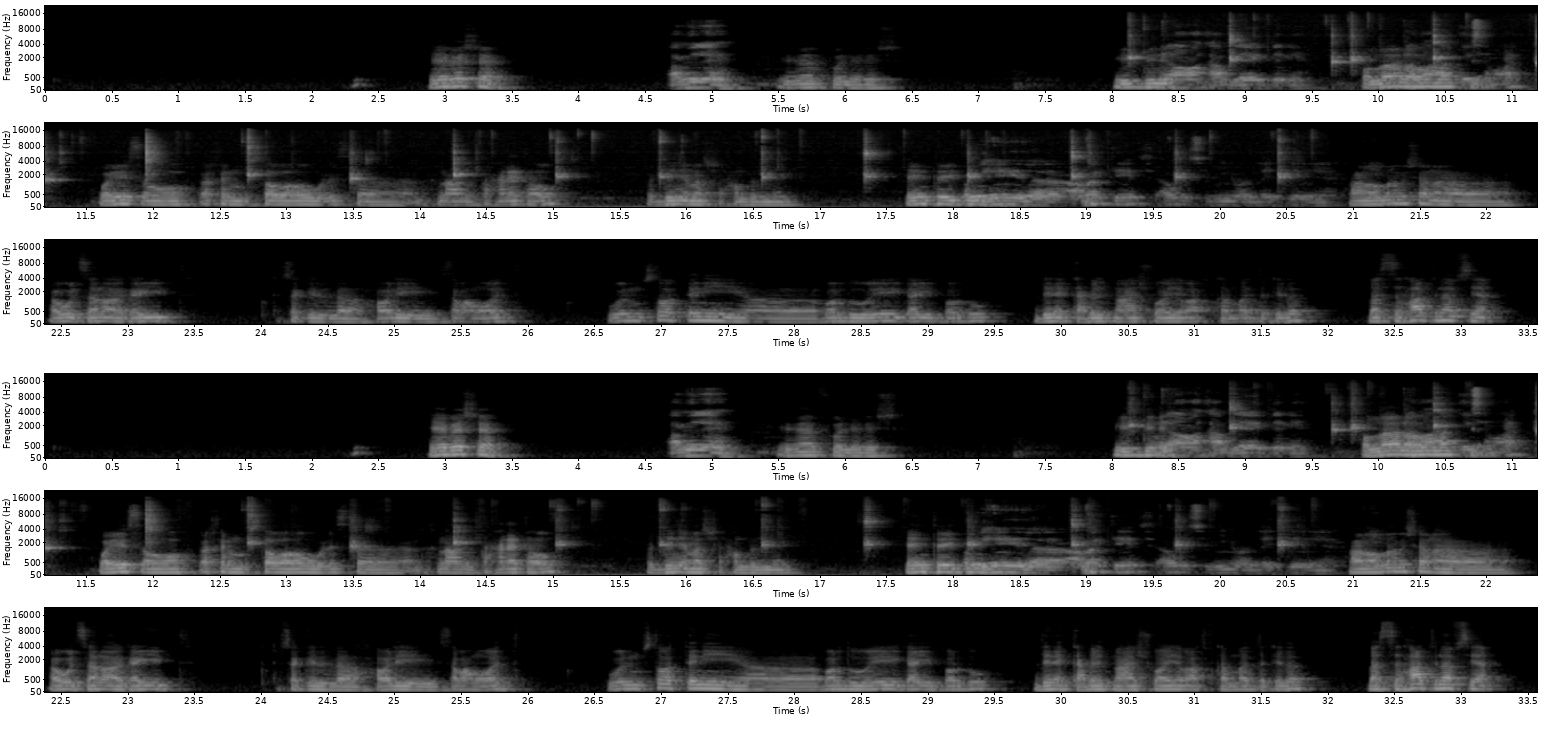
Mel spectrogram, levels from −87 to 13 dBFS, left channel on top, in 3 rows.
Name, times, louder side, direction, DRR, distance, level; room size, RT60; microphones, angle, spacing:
voice 1, 2.9-3.5 5.5-6.4 8.0-8.5 9.9-10.8 11.6-15.1 15.7-16.8 17.6-18.2 21.0-23.4 24.2-25.9 26.6-29.5 29.8-31.9 32.3-33.2, right 2 dB, 50° right, 0.6 m, -36 dB
voice 2, 4.7-5.5 8.3-9.4 10.1-11.0 18.1-21.3, right 1 dB, 10° right, 1.0 m, -40 dB
sound 1, 8.1-20.8, left 3 dB, 30° left, 2.3 m, -45 dB
8.0 x 5.7 x 2.5 m
head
